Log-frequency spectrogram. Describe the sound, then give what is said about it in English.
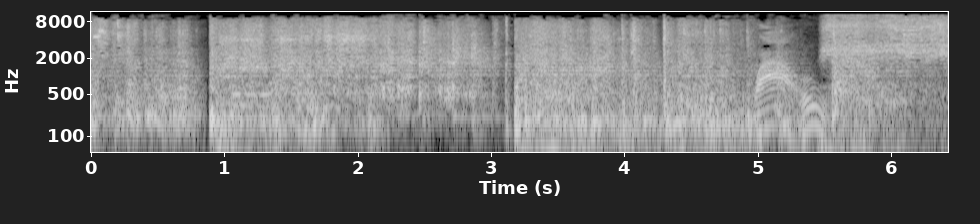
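Loud smashing and crumbling as a burglar breaks through the drywall of a vacant business next door into a gold exchange business in Riverside, California. A continuous barrage of crashing debris with brief pauses, and a short whining tone near the end. “He got into the business by smashing through the drywall of a vacant business next door.”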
